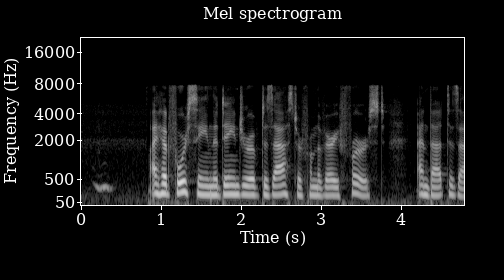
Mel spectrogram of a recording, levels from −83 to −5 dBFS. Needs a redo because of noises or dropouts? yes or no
yes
